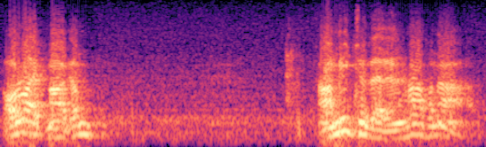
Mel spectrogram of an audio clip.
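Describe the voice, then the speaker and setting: Suave, lilting British gentleman sleuth. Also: a little high, expressive, normal speed. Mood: amused irony. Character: suave, ironic, urbane gentleman amateur detective. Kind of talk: 1930s film acting. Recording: muffled, hissy 1930 film soundtrack.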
